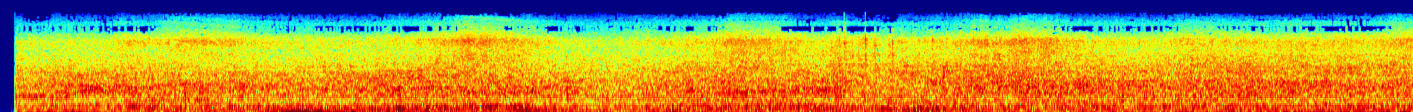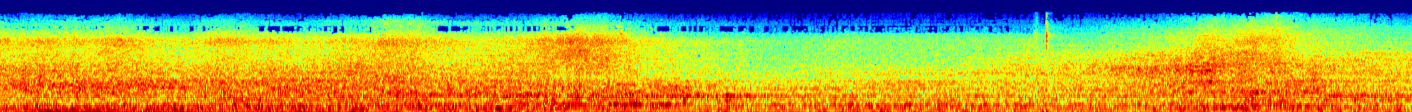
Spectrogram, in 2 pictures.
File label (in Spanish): el trafico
